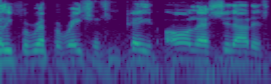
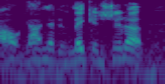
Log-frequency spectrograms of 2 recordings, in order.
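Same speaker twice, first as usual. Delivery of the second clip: mock pissed-off, mad, heated tone; 2 semitones higher, 8 dB quieter than usual. Retelling how a man reacted to being caught on video: imitating someone mad. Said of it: "He was mad at us".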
